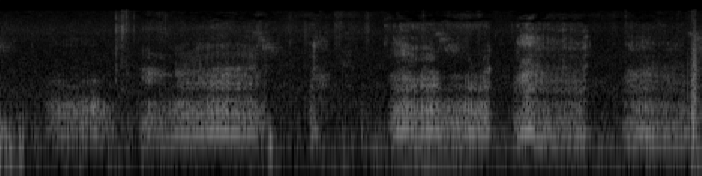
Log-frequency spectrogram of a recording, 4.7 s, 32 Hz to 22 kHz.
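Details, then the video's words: Excited 11-week-old female Standard Schnauzer puppy growling indoors at a bird feeder: low rumbling growls in bursts of about a second, separated by short pauses, with a faint yip near the end. "Excited Standard Schnauzer pup"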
